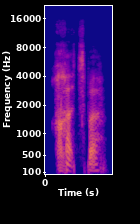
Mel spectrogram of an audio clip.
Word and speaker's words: chutzpah: Chutzpah. Yeah, that's how you say it. Chutzpah? Like, I thought it was Chutzpah. I don't know though. No, it's chutzpah. Chutzpah with the like fancy sound, like Hanukkah.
